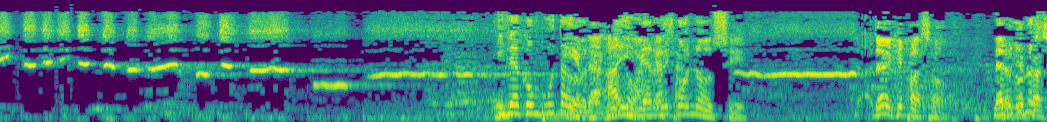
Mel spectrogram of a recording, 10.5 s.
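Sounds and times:
person whistling a short melody: 0:00.0 - 0:05.5, 0:07.4 - 0:08.8
speech: 0:05.0 - 0:07.7, 0:08.8 - 0:10.4
laughter: 0:07.7 - 0:10.4.

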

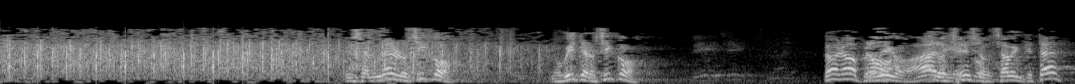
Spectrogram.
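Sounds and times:
applause: 0:00.0 - 0:05.9
speech: 0:03.6 - 0:04.8, 0:05.5 - 0:06.5, 0:08.2 - 0:10.7.

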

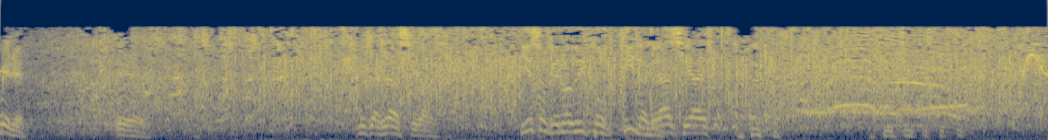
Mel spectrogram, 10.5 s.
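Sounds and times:
speech: 0:00.0 - 0:00.4, 0:01.2 - 0:01.8, 0:03.6 - 0:04.6, 0:05.2 - 0:08.1, 0:08.8 - 0:09.9
laughter: 0:00.4 - 0:04.4, 0:05.4 - 0:10.2
audience applause: 0:01.7 - 0:10.4.

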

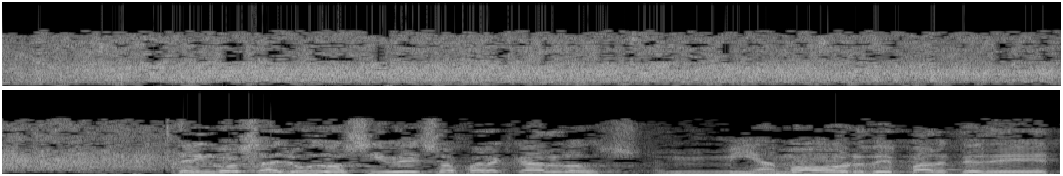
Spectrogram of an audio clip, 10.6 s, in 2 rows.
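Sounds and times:
audience applause: 0:00.0 - 0:06.6
speech: 0:06.2 - 0:10.5.

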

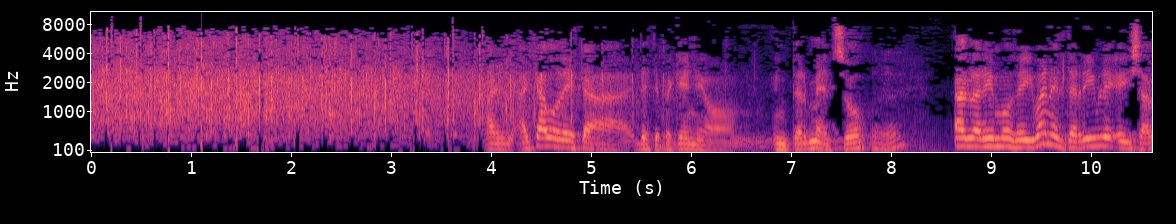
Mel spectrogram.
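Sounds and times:
audience applause: 0:00.0 - 0:06.1
speech: 0:04.0 - 0:10.5.

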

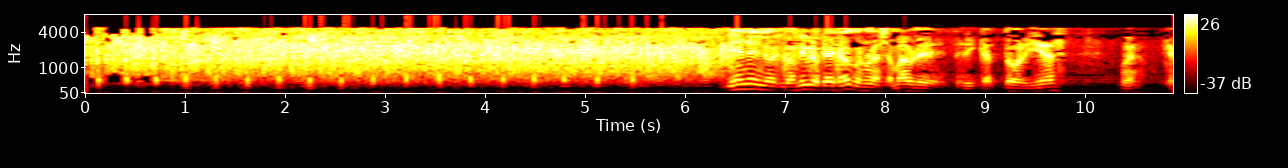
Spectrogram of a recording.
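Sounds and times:
crowd applauding: 0:00.0 - 0:08.0
speech: 0:06.5 - 0:10.8.

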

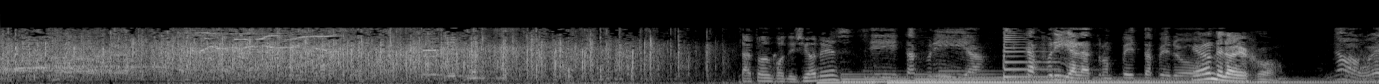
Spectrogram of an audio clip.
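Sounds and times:
audience applause: 0:00.0 - 0:07.4
speech: 0:07.5 - 0:13.7.

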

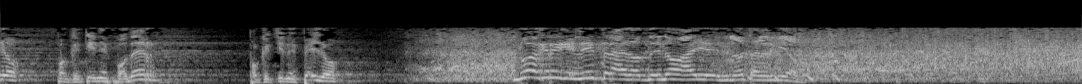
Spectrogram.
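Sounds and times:
speech: 0:00.0 - 0:01.8, 0:02.5 - 0:03.6, 0:05.2 - 0:08.4
laughter: 0:04.0 - 0:05.7, 0:07.4 - 0:10.8
audience applause: 0:07.9 - 0:10.8.

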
